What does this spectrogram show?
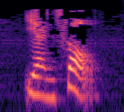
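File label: "演奏", Mandarin Chinese; hsk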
